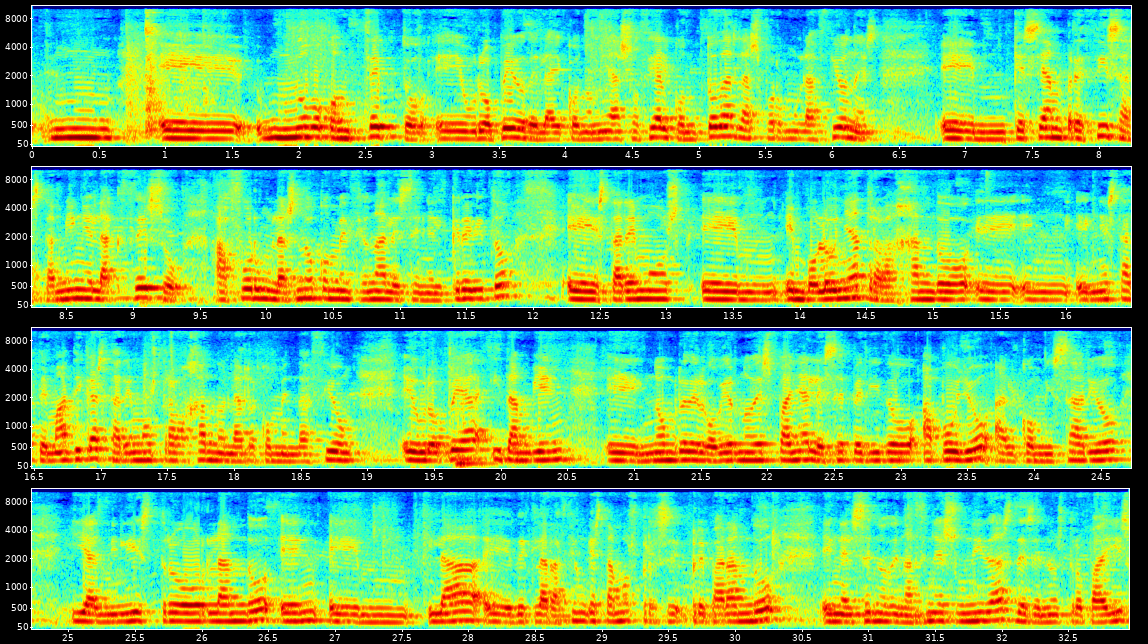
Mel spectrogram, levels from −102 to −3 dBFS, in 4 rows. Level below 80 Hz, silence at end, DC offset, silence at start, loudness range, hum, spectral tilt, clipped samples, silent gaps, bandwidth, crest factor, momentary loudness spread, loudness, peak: -50 dBFS; 0 s; under 0.1%; 0 s; 3 LU; none; -6.5 dB/octave; under 0.1%; none; 10.5 kHz; 10 dB; 7 LU; -12 LUFS; 0 dBFS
